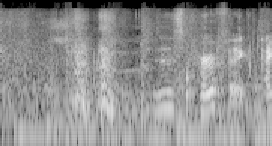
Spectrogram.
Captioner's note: zipping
